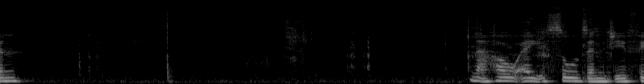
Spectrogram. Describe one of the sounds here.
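Playing cards slide and tap softly on a cloth surface.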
